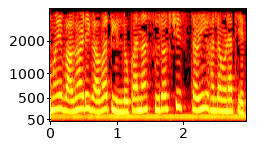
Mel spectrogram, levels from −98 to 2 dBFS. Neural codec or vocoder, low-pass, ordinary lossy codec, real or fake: none; 3.6 kHz; none; real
